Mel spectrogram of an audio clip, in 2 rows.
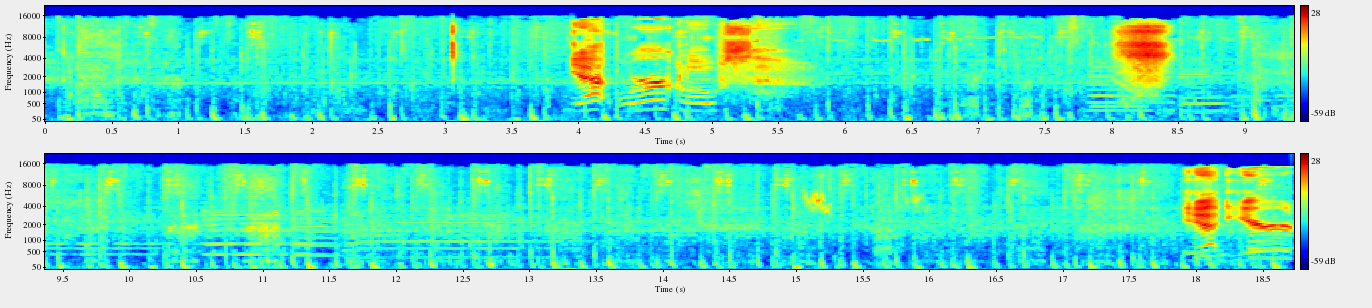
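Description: Hooves of Maverick, a fast horse in the Red Dead Redemption 2 video game, clip-clop in a steady galloping rhythm through the whole stretch, with a few whinnies, game music and someone talking over it.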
